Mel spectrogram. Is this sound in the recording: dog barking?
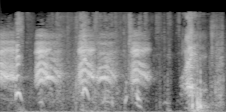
no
